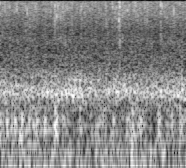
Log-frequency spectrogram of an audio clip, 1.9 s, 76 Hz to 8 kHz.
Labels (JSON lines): {"label": "biophony", "recorder": "SoundTrap 300"}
